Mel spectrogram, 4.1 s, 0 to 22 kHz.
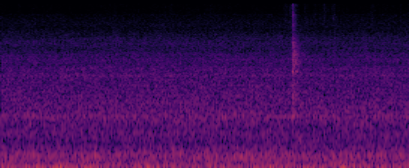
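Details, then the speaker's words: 2019 Sportsmen LE 281BHKLE travel trailer furnace switched to heat: single-speed fan rushes on immediately, soft whoosh as burner lights after 10-15 seconds; normal furnace startup. "The furnace fan kicks on immediately, but it's going to be 10 or 15 seconds before the burner actually lights up. And we should be able to hear that when it happens."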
